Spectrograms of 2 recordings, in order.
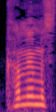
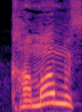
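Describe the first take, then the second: First: The second syllable is pronounced 'me'. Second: The second syllable is pronounced 'ma'. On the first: The speaker calls it right. "カメだよって一応言うんだけど。" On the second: The speaker calls it wrong. "違うよ。"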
